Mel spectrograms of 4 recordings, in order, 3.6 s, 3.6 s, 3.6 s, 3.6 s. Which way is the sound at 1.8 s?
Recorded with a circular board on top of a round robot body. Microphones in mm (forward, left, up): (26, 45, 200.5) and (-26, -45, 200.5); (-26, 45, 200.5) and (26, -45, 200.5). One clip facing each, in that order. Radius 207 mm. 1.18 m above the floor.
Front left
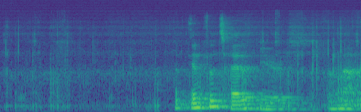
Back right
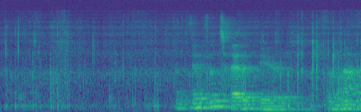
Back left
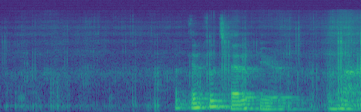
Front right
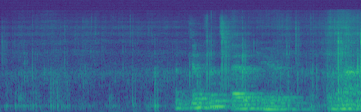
65° left.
